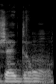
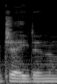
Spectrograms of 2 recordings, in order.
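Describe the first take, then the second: First: The name is said with a French-style pronunciation. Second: The name is said with an English-style pronunciation. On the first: This is how people in France say it. The speaker calls it wrong. "people saying uh, Jadon" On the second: This is the proper way to say it. The speaker calls it right. "Jaden is obviously something very easy to pronounce"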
